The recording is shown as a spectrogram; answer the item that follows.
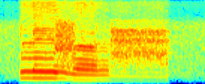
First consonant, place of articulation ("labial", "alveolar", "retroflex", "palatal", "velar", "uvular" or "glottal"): alveolar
